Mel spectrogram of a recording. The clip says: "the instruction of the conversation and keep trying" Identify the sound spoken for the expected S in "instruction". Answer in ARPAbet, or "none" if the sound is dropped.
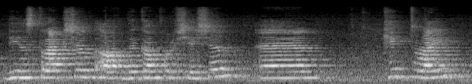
S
